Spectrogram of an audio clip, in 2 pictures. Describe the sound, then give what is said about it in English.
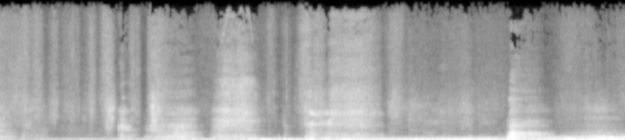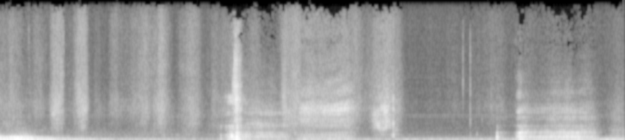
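A car engine roars steadily, its low rumbling drone rising and shifting in pitch as it accelerates, with bursts of rushing noise layered over it and no talking. “Because this car is a shit box, that's why.”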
